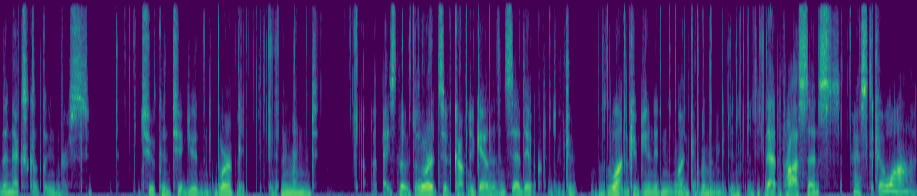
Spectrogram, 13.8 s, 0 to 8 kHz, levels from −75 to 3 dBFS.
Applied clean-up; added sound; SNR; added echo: neural diffusion model UNIVERSE++.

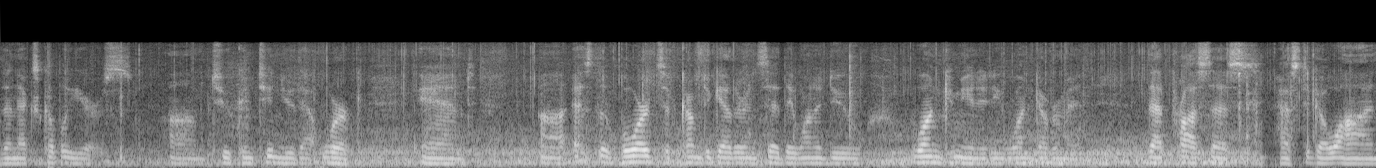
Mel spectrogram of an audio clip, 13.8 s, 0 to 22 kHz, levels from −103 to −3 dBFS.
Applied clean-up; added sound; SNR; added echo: none; Fire; 6 dB; none.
